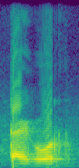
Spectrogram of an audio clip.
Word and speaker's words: टैगोर: कहा जाता है कि अंग्रेजी में ठाकुर का उच्चारण टैगोर हो जाने के कारण इनका नाम रवींद्रनाथ टैगोर प्रसिद्ध हुआ।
